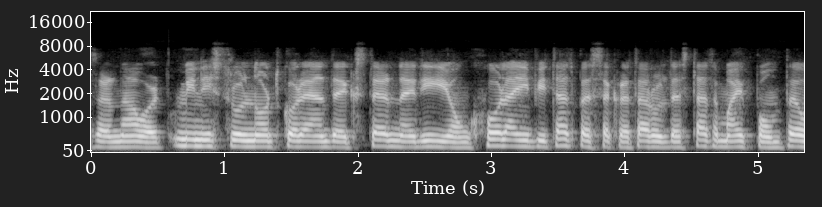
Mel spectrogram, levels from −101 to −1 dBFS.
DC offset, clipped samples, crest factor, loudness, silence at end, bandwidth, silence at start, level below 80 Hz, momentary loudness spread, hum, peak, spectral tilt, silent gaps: under 0.1%; under 0.1%; 14 dB; -18 LUFS; 0 s; 7.8 kHz; 0 s; -72 dBFS; 4 LU; none; -6 dBFS; -6 dB/octave; none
